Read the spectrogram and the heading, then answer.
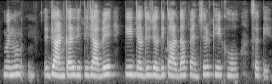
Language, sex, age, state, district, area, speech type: Punjabi, female, 18-30, Punjab, Rupnagar, urban, spontaneous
